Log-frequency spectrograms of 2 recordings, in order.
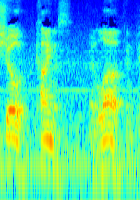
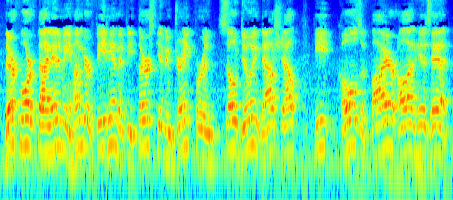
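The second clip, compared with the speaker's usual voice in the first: higher, louder preacher's reading with drawn-out phrases; emphatic scripture reading; 5 semitones higher, 5 dB louder than usual. Acted. Preacher reading the Bible to his congregation, emphatic scripture reading. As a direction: proclaim the verse to the congregation.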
